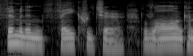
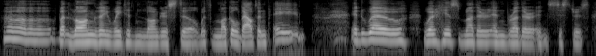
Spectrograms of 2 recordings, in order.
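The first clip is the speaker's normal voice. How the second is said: fey creature reciting; 4 semitones higher, 5 dB louder than usual. Acted. Fey creature recites a charming rhyme to the adventurer, high and lilting. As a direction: chant the old verse like a fey enchantress.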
